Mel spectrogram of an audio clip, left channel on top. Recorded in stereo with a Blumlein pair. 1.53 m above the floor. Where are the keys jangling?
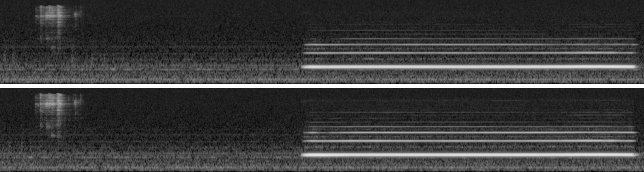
20° right, 1.5 m.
